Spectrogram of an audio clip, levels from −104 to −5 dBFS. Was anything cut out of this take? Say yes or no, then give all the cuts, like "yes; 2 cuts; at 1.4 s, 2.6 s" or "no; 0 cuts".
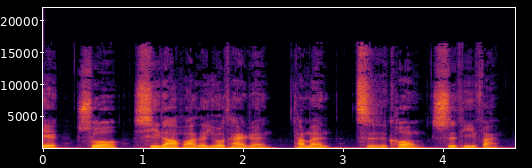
yes; 2 cuts; at 2.4 s, 3.0 s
